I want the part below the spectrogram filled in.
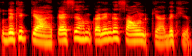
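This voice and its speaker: A man's voice: fairly high pitch, brisk, creaky. A man teaching a grammar lesson, explaining step by step and asking questions he answers himself.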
